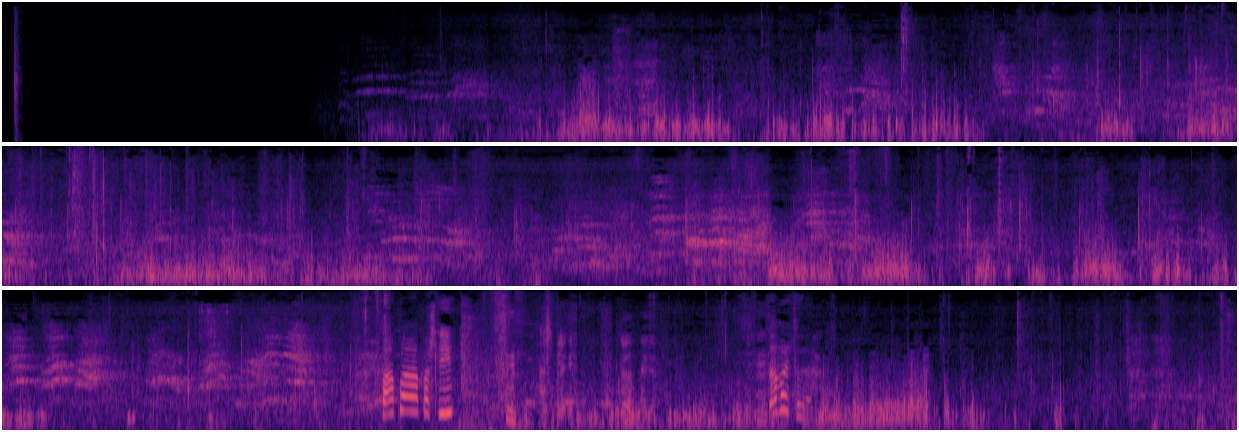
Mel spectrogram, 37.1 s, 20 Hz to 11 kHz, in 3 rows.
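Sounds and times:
indistinct voices talking: 9.8s - 34.1s.

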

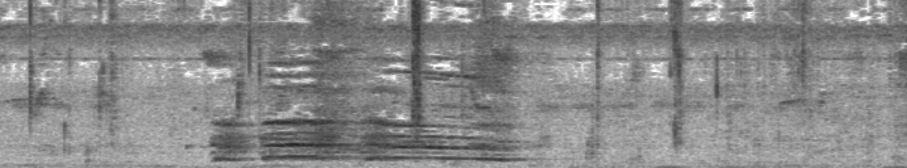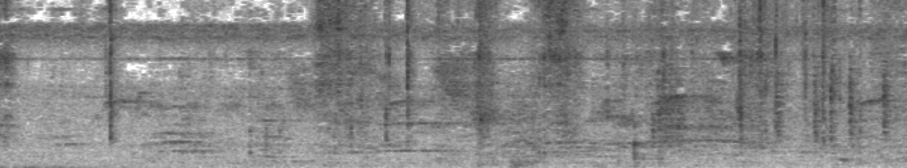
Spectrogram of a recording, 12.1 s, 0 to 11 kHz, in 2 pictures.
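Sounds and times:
rooster crowing: 1.4s - 3.6s.

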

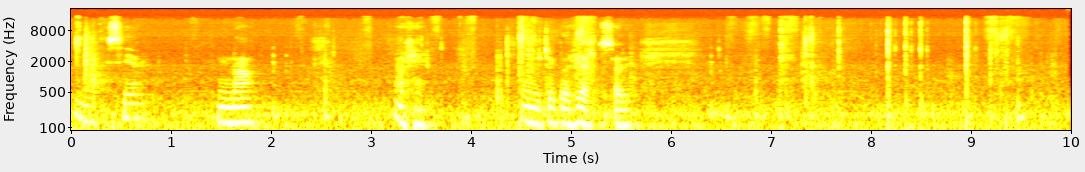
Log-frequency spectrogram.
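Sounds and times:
low steady hum: 0.0s - 10.0s
computer keys tapping: 7.4s - 9.4s.

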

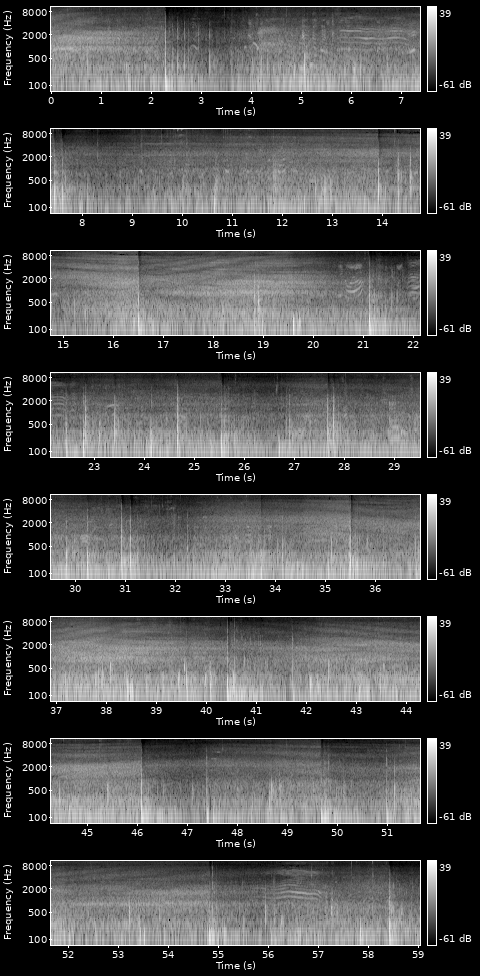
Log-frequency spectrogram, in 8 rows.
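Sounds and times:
dense rushing noise: 0.0s - 59.0s.

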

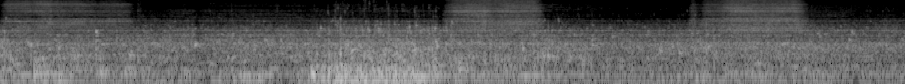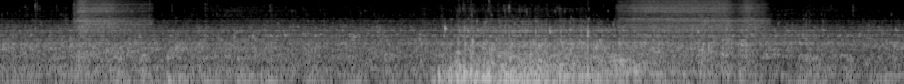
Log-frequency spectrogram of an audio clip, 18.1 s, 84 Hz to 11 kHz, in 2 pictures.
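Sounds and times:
regulator hissing inhalations: 0.0s - 1.4s, 4.5s - 5.6s, 6.9s - 8.2s, 9.8s - 10.6s, 15.2s - 16.9s
exhaled bubbles rushing: 2.4s - 4.8s, 13.0s - 15.6s.

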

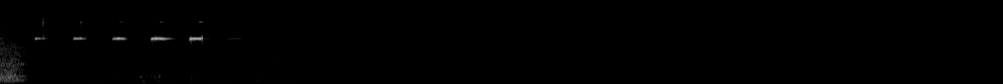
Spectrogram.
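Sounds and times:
short high electronic beeps: 0.4s - 2.4s.

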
